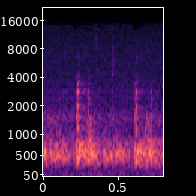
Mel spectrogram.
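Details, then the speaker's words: Fetal heartbeat at 18 weeks 3 days of pregnancy on a Sonoline home fetal Doppler: quick strong whooshing pulses, fast rate read as 165 then 151 beats per minute. "okay there it is I hear the heartbeat 165 151 so it's definitely really fast sounds so strong and and it just sounds amazing"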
